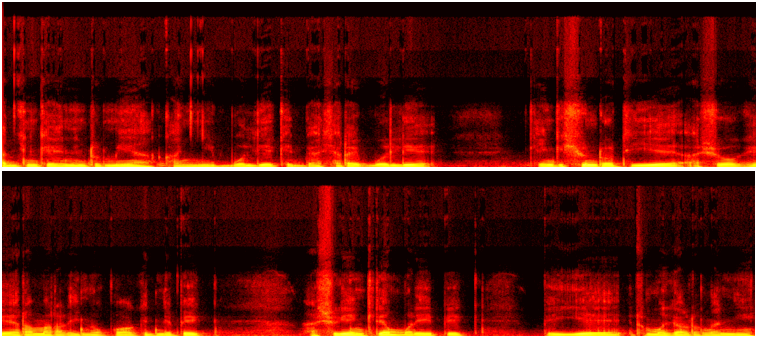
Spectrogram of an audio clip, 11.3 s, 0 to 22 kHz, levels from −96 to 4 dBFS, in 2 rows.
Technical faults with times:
none

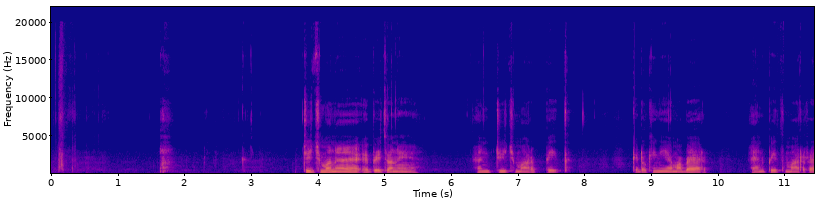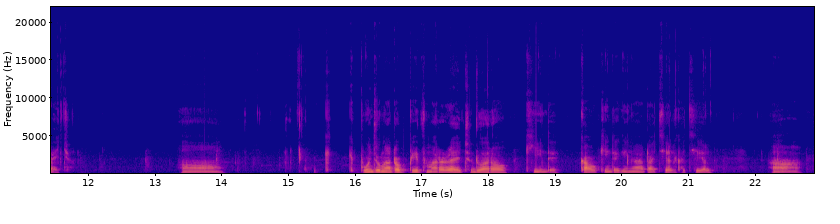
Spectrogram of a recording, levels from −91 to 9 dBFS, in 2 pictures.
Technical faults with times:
0.78-22.72 periodic USB or driver dropouts

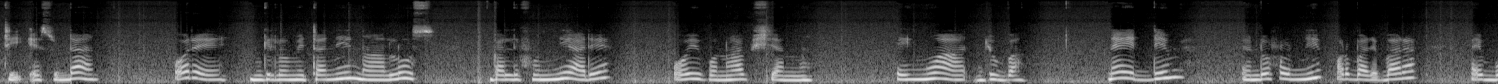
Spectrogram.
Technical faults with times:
0.00-14.99 gain pumping

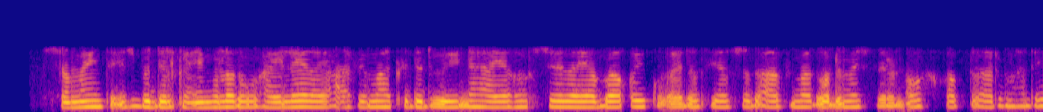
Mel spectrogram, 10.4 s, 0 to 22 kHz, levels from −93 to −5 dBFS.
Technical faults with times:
0.00-10.44 G.729 codec
3.38-3.49 VoIP packet loss concealed by the speech codec
9.02-9.11 VoIP packet loss concealed by the speech codec

